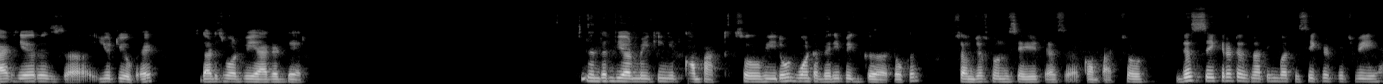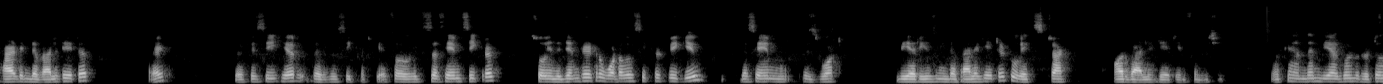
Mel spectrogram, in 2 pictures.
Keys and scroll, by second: 7.3 Return, 10.1 super+s.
